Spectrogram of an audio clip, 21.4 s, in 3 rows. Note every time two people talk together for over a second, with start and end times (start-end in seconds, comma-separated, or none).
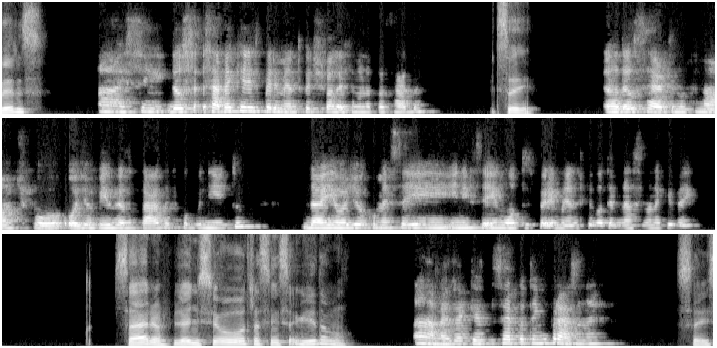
none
